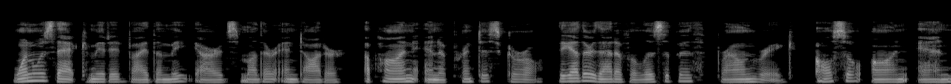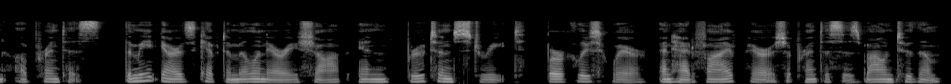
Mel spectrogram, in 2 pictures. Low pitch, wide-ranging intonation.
No: low, 120 Hz; narrow, 2.5 semitones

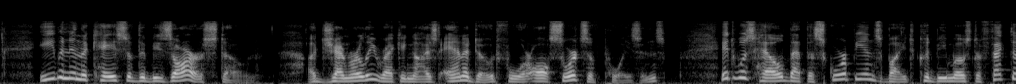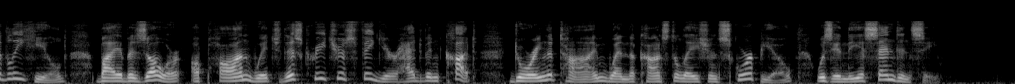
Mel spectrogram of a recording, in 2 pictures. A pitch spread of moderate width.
No: wide, 7.2 semitones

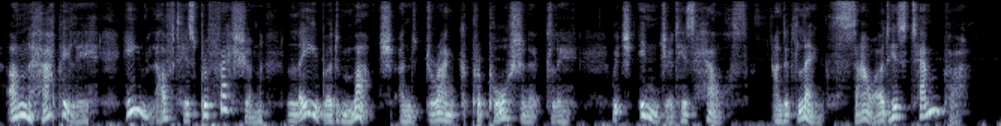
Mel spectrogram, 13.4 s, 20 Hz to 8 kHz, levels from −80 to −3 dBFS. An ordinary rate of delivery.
No: slow, 90 wpm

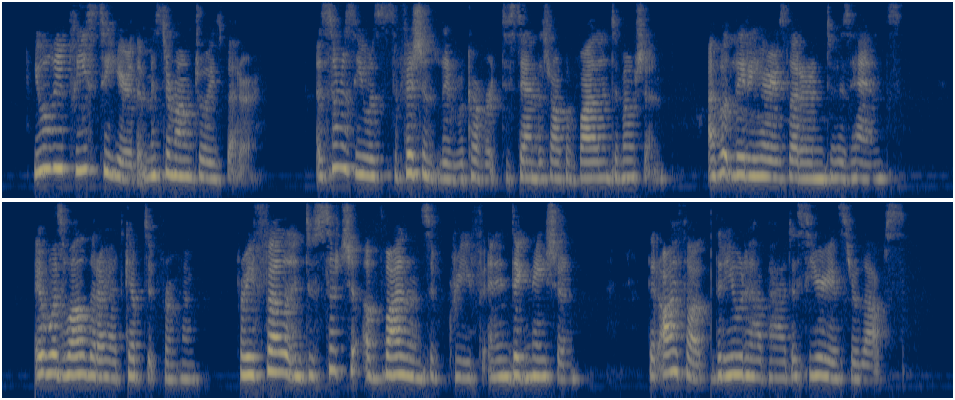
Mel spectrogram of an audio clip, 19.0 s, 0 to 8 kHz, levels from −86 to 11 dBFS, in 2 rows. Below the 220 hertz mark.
No: high, 230 Hz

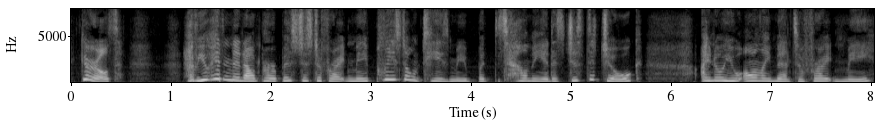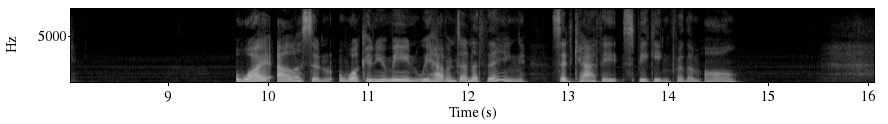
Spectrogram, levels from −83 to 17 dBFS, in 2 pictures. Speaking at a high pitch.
Yes: high, 235 Hz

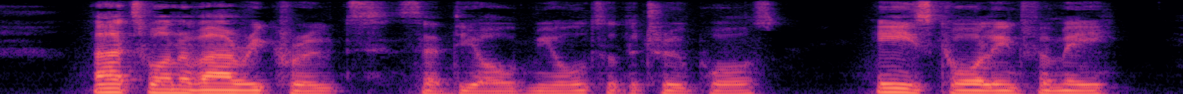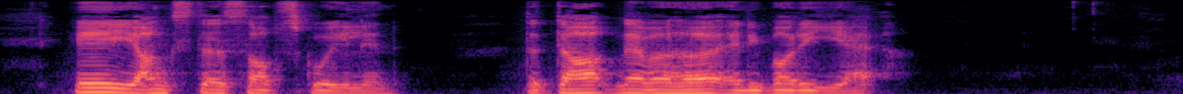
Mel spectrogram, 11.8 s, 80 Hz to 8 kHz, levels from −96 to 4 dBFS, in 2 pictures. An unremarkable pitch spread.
Yes: average, 3.1 semitones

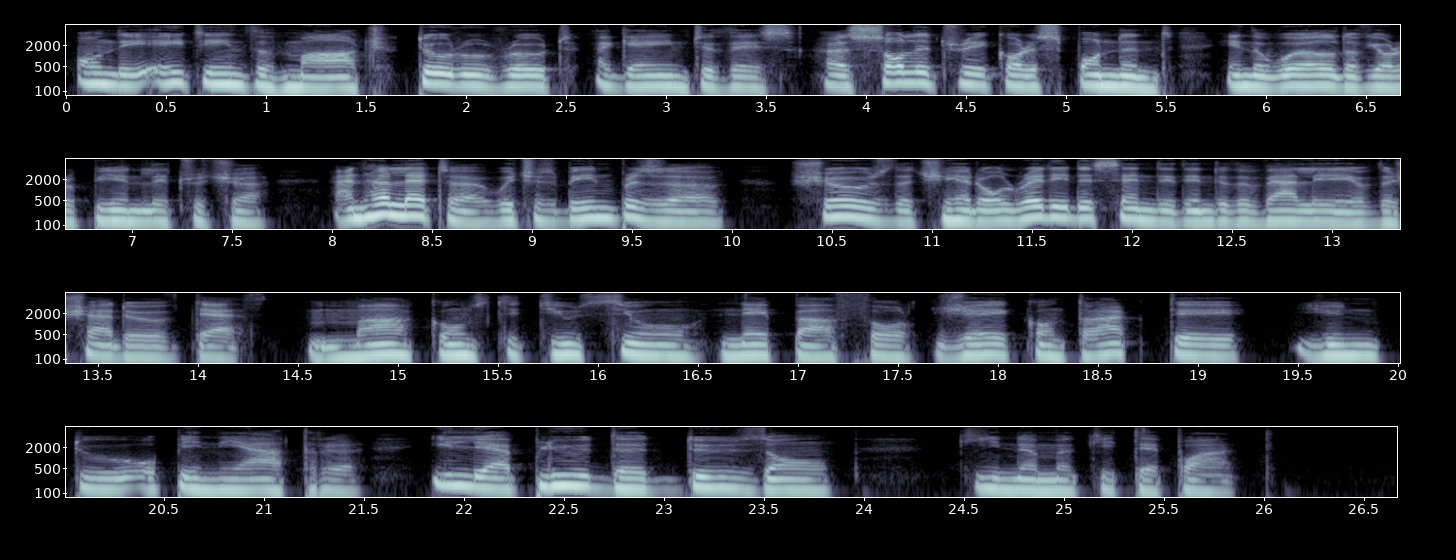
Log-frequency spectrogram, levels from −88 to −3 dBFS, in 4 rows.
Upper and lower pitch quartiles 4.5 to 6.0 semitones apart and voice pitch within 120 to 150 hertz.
No: narrow, 2.6 semitones; low, 135 Hz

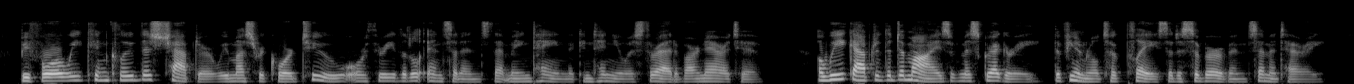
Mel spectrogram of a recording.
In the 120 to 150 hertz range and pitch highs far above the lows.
No: medium, 140 Hz; average, 4.1 semitones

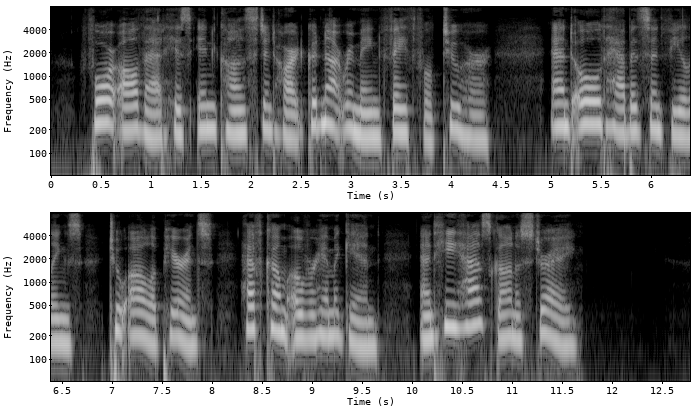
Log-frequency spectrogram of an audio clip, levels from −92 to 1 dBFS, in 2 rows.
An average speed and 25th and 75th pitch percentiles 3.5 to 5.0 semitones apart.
Yes: average, 145 wpm; average, 4.1 semitones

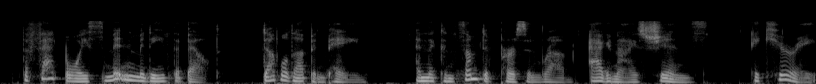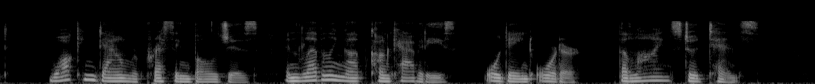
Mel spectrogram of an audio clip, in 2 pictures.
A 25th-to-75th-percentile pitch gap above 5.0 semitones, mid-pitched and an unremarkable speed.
No: wide, 5.5 semitones; medium, 145 Hz; slow, 125 wpm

